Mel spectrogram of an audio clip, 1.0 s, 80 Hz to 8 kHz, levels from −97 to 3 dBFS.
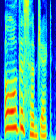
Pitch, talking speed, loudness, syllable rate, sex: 270 Hz, 175 wpm, -15 LUFS, 4.8 syllables/s, female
